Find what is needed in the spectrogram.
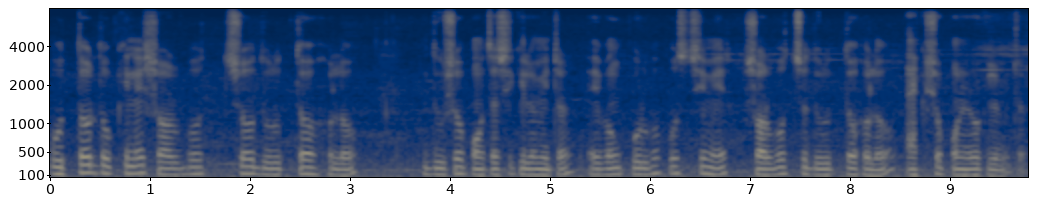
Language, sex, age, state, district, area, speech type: Bengali, male, 30-45, West Bengal, Kolkata, urban, read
